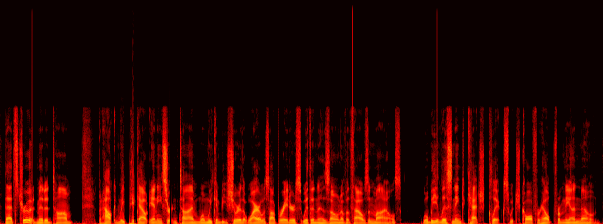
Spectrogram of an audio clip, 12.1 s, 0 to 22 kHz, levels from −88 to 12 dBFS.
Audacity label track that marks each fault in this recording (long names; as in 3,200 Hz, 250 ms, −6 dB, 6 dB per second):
0.620000	0.640000	drop-out 24 ms
2.190000	2.750000	clipping −22.5 dBFS
3.380000	3.420000	drop-out 43 ms
4.930000	4.940000	drop-out 12 ms
7.040000	7.040000	click −14 dBFS
8.730000	8.730000	click −11 dBFS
